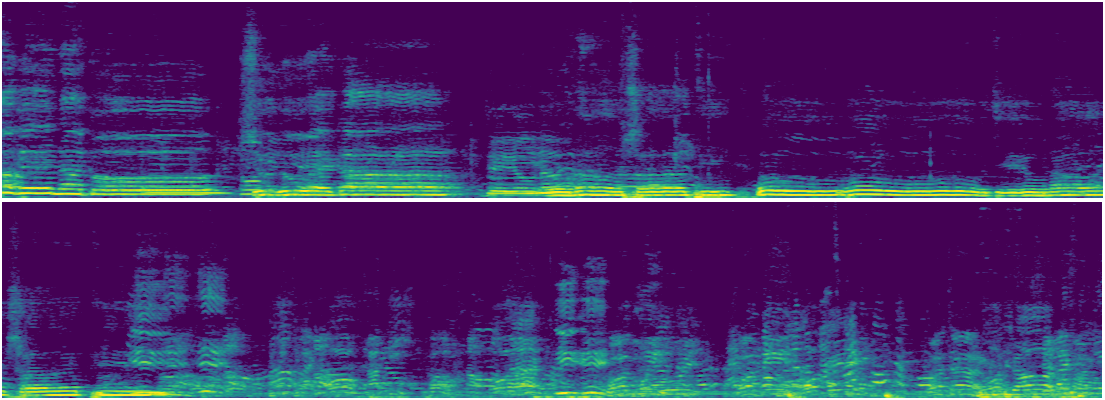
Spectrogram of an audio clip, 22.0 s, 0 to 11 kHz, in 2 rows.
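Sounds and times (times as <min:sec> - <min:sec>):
man singing into microphone: 0:00.0 - 0:13.0.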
